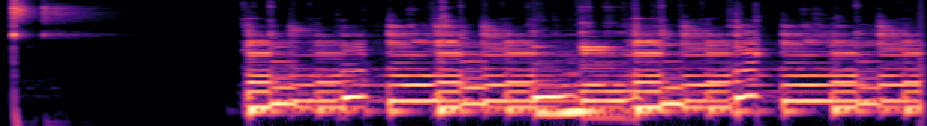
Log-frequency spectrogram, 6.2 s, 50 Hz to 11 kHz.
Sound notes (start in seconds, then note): 0.1 snap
